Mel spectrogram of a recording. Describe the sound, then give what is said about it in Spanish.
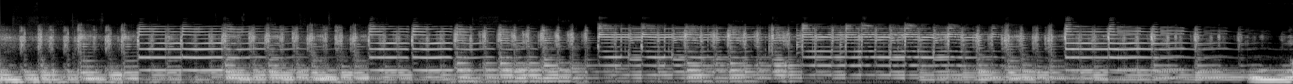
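A distorted, effects-heavy electric guitar is played with the ridged edge of a pick, producing a dense, gritty stream of bright picked notes that stays steady and loud for the whole stretch, with no talking. “La doy vuelta por la parte corrugada de la uñeta, mira.”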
